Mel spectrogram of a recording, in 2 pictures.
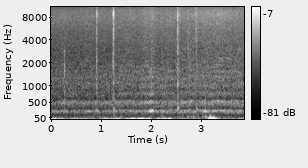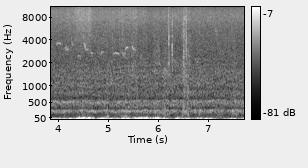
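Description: A colony of honeybees buzzing steadily around an opened hive, a constant drone. A few light knocks and some low bumps come partway through.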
